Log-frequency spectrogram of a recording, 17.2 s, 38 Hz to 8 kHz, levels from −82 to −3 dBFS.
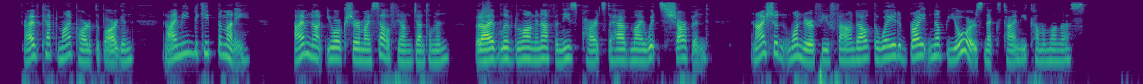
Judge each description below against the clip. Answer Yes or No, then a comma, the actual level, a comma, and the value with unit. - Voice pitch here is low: No, high, 190 Hz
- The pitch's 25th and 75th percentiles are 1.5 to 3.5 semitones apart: No, average, 4.3 semitones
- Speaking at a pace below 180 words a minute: No, average, 185 wpm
